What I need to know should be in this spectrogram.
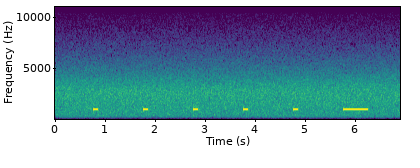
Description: Radio time signal (six pips, as the Greenwich Time Signal), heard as pips, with radio hiss.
